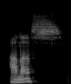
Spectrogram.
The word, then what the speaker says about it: Anders: But then how do you say it in Danish? Anas.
